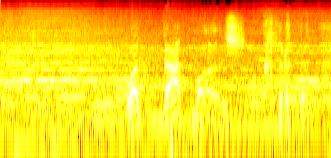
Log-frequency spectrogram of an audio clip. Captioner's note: chuckles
